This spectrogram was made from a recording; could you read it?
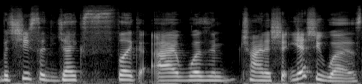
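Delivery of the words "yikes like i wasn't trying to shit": ordinary talk, nothing marked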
